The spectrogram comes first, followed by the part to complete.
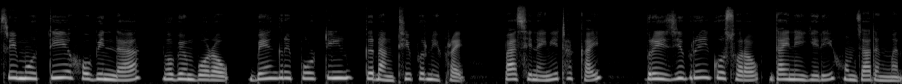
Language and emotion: Bodo, neutral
